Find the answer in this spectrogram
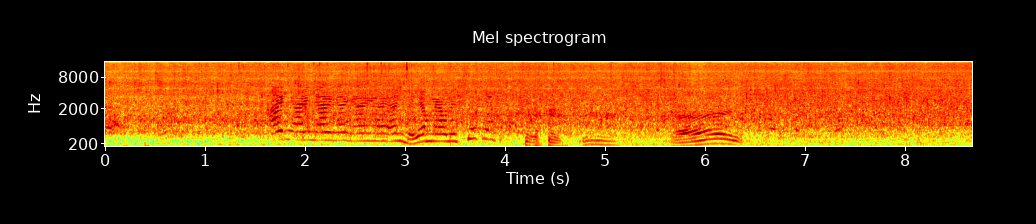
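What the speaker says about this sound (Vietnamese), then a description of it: "Thật suối rất là đẹp." A clear, clean forest stream flows steadily as broadband rushing water throughout, with voices talking over it in a wooded setting.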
